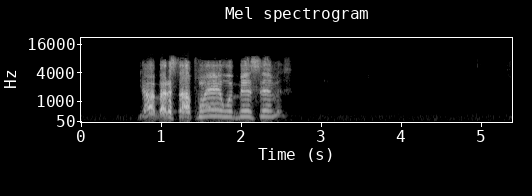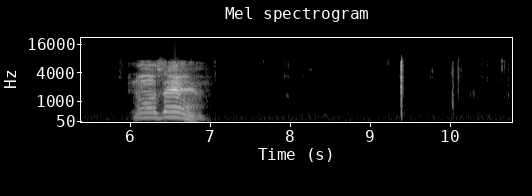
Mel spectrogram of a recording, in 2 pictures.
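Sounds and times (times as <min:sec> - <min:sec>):
low hiss: 0:00.0 - 0:10.7
speech: 0:00.7 - 0:02.6, 0:06.0 - 0:07.0
gum chewing with wet smacking mouth sounds: 0:07.0 - 0:10.7
gum snaps: 0:09.2 - 0:10.7.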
